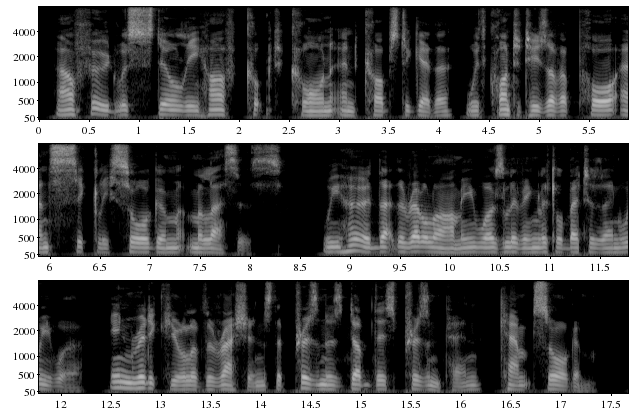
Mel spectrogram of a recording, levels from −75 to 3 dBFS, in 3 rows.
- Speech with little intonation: Yes, narrow, 2.0 semitones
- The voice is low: Yes, low, 115 Hz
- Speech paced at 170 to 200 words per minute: No, average, 155 wpm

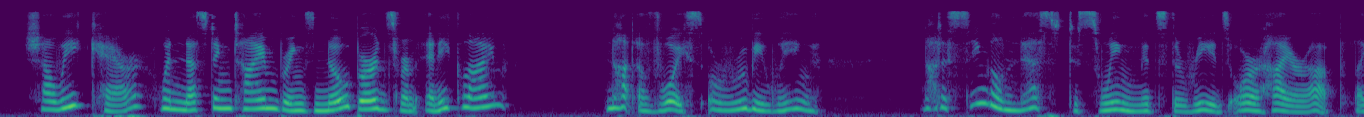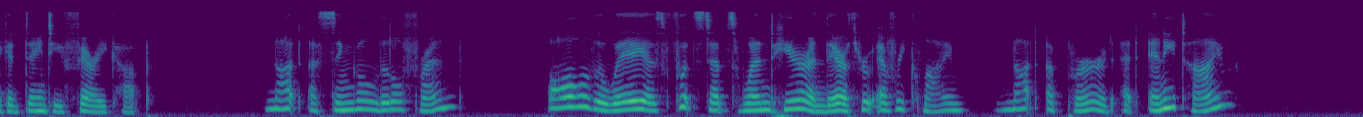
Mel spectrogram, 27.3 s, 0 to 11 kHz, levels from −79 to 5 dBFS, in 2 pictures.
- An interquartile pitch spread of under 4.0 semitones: No, average, 4.7 semitones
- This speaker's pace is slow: Yes, slow, 130 wpm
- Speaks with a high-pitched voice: Yes, high, 210 Hz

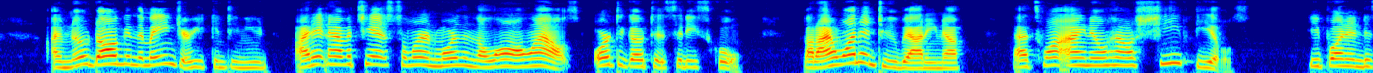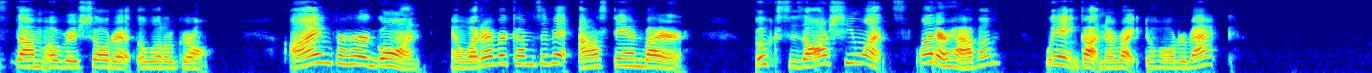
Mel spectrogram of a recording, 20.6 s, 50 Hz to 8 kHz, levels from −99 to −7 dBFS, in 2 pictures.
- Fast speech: Yes, fast, 240 wpm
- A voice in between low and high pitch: No, very high, 250 Hz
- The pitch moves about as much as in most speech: No, wide, 5.9 semitones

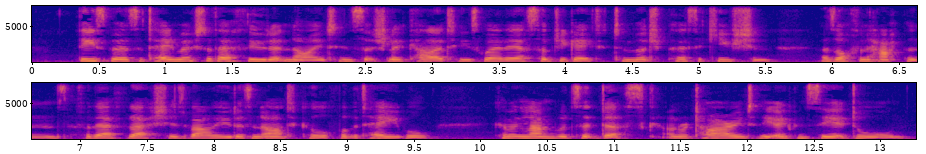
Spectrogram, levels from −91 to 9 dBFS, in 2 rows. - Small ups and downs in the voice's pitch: Yes, narrow, 1.7 semitones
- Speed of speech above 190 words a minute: Yes, fast, 205 wpm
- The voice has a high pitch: Yes, high, 205 Hz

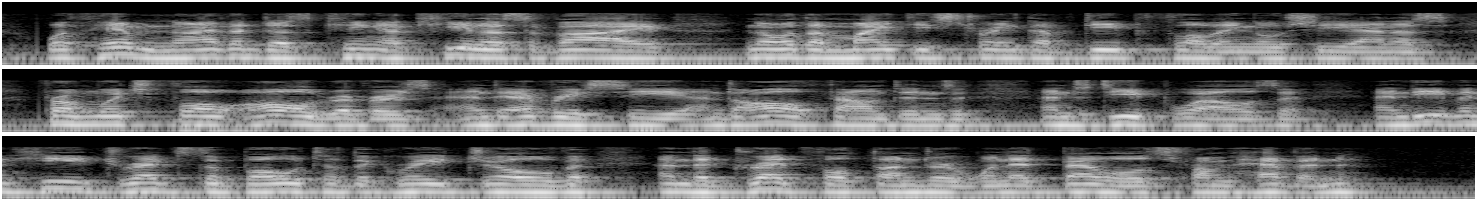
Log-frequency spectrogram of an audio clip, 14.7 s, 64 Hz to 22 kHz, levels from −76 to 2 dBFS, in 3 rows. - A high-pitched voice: No, low, 125 Hz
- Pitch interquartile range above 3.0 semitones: No, narrow, 2.5 semitones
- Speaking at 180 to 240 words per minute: Yes, average, 195 wpm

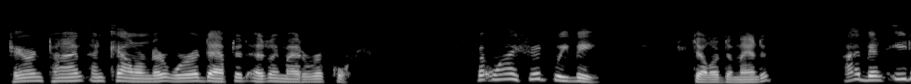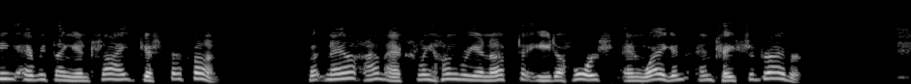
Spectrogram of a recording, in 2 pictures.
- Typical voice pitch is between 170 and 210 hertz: Yes, high, 190 Hz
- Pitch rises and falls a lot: Yes, wide, 6.5 semitones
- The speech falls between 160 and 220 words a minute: No, average, 140 wpm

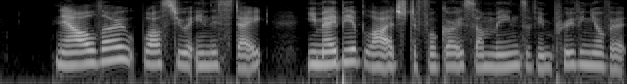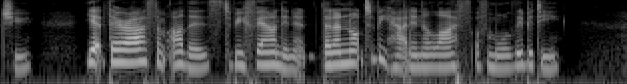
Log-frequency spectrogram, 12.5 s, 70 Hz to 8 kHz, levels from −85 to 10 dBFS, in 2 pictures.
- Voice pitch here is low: No, high, 205 Hz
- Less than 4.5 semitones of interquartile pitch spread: Yes, average, 2.9 semitones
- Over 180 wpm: Yes, average, 200 wpm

